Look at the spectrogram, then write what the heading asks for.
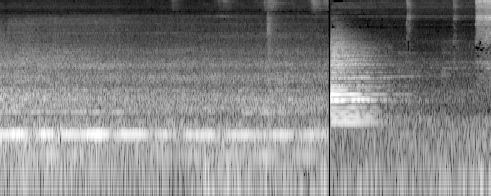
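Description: NJ Transit locomotive-hauled train moving along the platform track with a steady low hum. About five seconds in, a short blast of a train horn starts abruptly and fades within a second, followed by quieter rail rumble.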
